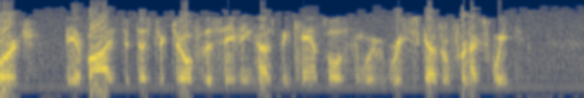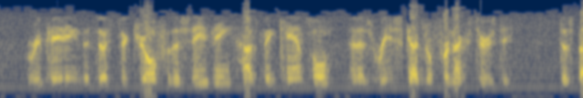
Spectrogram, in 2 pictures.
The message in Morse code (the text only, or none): none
